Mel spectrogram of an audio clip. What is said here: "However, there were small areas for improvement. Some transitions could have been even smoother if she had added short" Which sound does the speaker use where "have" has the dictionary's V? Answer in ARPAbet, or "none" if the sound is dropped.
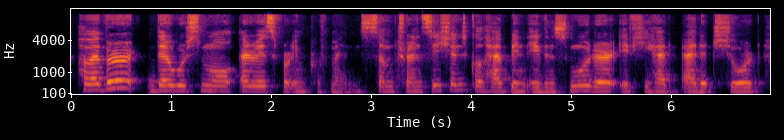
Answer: V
